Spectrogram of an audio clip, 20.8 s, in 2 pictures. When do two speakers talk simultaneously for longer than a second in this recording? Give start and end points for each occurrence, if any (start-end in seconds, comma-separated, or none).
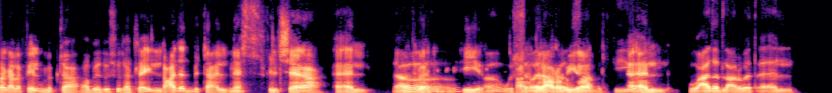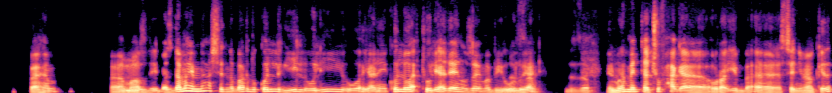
5.0-8.1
